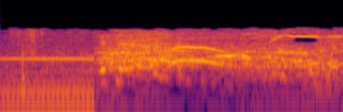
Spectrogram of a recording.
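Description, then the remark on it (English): A brief steady hum gives way to a burst of crowd cheering, with rising whoops and whistles over a dense wash of voices that stays loud for several seconds. “What is the one, two, and the cheering?”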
